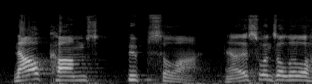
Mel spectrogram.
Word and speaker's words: upsilon: We get it in words like hym, H-Y-M-N. And that upsilon is pronounced with that umlaut, U, U. It's upsilon, U. Now you can do this best by making your mouth as if you're going to say ooh, and then with your mouth in that shape, you say e.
